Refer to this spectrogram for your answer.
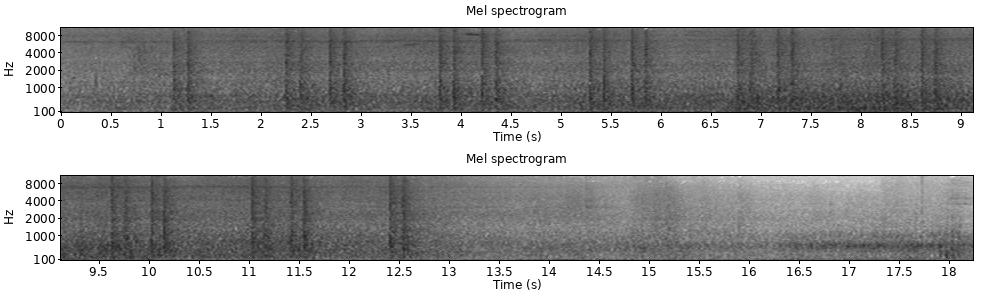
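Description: A departing express train rumbles steadily with a loud, broad roar and a run of rhythmic clacks from the wheels, then settles into a quieter, lower hum over the last few seconds. No one speaks.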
